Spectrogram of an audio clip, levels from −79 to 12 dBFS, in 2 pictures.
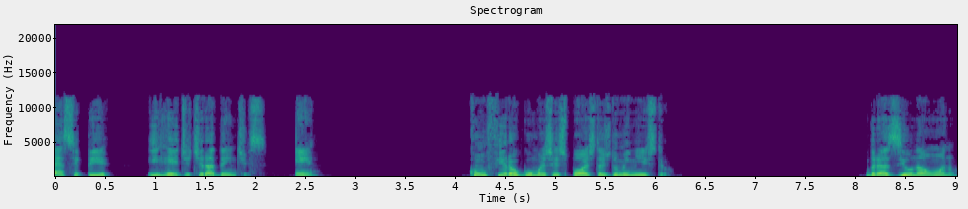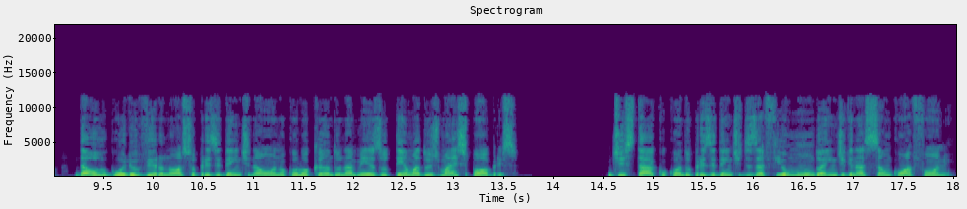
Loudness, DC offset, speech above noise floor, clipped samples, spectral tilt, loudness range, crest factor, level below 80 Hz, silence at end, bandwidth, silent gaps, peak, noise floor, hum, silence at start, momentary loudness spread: -17 LUFS; under 0.1%; over 74 dB; under 0.1%; -5.5 dB/octave; 5 LU; 18 dB; -54 dBFS; 0.1 s; 12 kHz; 2.79-4.07 s, 6.28-8.04 s, 13.84-14.48 s; 0 dBFS; under -90 dBFS; none; 0 s; 8 LU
